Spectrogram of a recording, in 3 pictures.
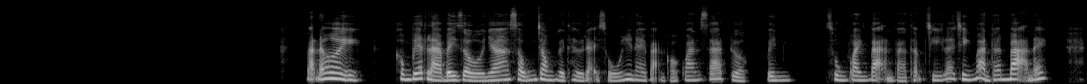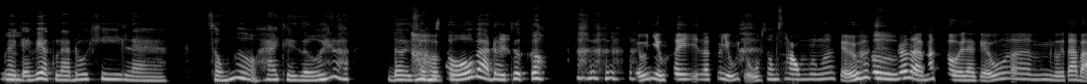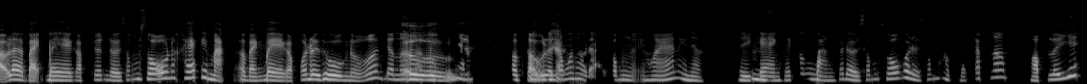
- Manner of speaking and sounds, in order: tapping; laughing while speaking: "Ờ"; laughing while speaking: "là"; distorted speech; laugh; chuckle; other background noise
- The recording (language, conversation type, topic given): Vietnamese, podcast, Bạn cân bằng đời sống số và đời sống thực như thế nào?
